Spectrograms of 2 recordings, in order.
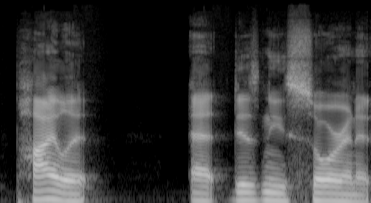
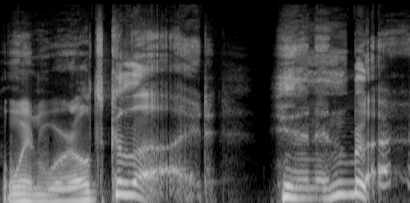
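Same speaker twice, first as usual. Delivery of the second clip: slow, higher botched trailer voice; attempted trailer voice; 6 semitones higher, much slower than usual. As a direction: try a dramatic trailer read and miss it. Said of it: "I can't do it. I don't have the radio voice".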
